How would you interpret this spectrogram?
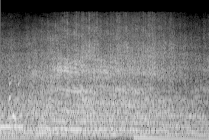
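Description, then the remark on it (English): Loud, continuous roar of race car engines, with a sharp drop in engine pitch partway through as a car speeds past amid constant rushing noise. “Watching the race cars go fast.”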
